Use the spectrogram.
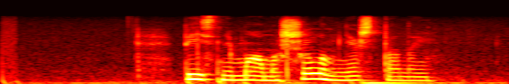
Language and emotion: Russian, neutral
